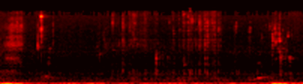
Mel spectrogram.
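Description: Someone drinking water: wet mouth noises and a couple of soft gulps over a low rumble, with no talking.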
